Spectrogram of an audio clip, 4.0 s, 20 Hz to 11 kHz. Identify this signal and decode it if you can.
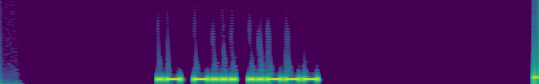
Morse code, heard as a keyed tone, about 36 wpm, 700 Hz. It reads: AB2
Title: USA Call Sign Prefixes - 35wpm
